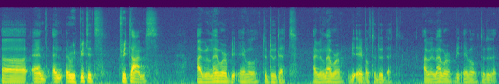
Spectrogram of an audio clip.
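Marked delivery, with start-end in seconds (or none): 3.9-9.9 soft, sorrowful, mournful tone. Speaker demonstrating for listeners, repeating a phrase three times in a sad tone. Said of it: "say this with a sad tone".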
